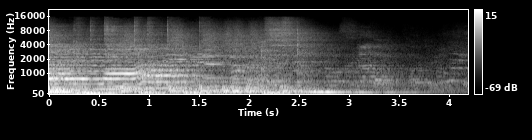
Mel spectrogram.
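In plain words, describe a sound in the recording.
A band plays loud amplified music in an echoing hall, then stops abruptly.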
